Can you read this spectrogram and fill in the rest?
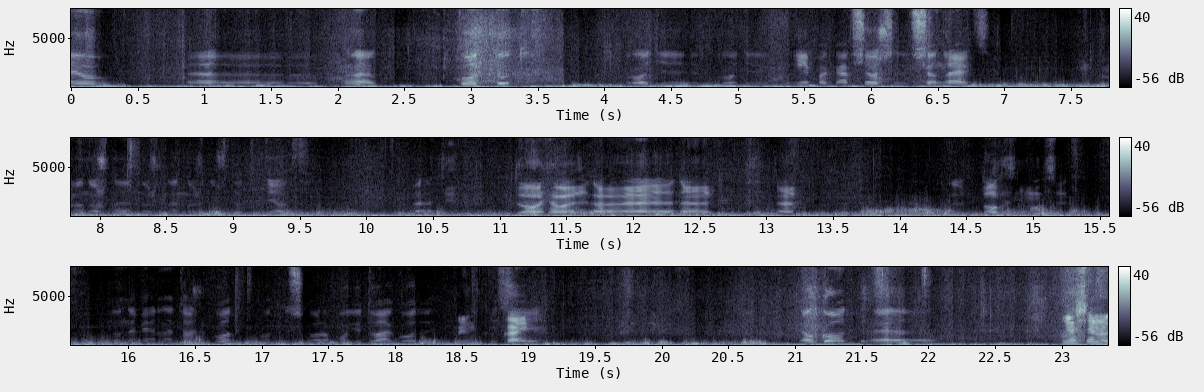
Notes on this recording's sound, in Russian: После половины разговоров закрыли заведение и нам пришлось продолжение на улице записать:( Я не взял ветрозащиту, прощу прошение, но что-то в наушниках можно услышать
